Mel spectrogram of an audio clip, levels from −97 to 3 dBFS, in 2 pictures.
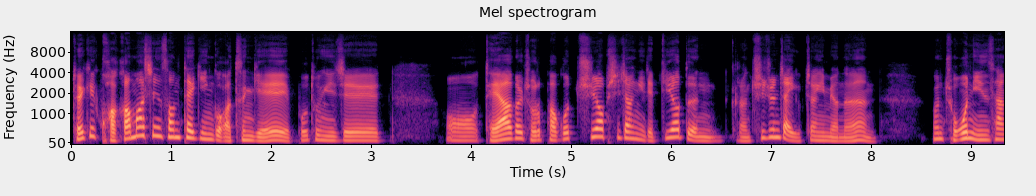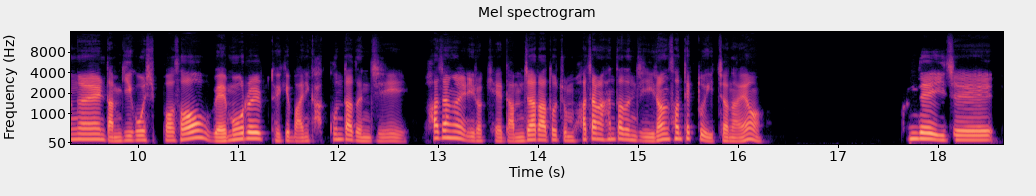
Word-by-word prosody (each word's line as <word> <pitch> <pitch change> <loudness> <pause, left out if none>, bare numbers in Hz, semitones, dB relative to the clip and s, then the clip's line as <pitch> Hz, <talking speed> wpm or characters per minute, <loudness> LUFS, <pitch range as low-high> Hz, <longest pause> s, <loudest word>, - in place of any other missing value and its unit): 되게 200 +10 +3
과감하신 280 +8 +4
선택인 225 -8 +2
것 - - +1
같은 140 +4 -2
게 130 0 +3
보통 145 +1 -5
이제 130 0 0 0.7
어 130 -1 -4
대학을 180 +9 +6
졸업하고 145 +3 -1
취업 250 +1 +1
시장에 210 -6 -1
이제 130 - -4
뛰어든 130 - -2
그런 120 -1 -8
취준자의 225 - 0
입장이면은 120 -1 -4 0.6
그런 185 0 -4
좋은 185 +4 +3
인상을 170 +2 0
남기고 140 +4 -2
싶어서 165 +10 +2
외모를 175 +11 +3
되게 120 +2 -6
많이 115 -1 -5
가꾼다든지 120 - -5 0.2
화장을 210 -5 +1
이렇게 120 -2 -6
남자라도 150 +8 +1
좀 130 -3 -8
화장을 170 0 0
한다든지 165 -8 -3
이런 150 +9 0
선택도 195 -2 -3
있잖아요. 115 0 -3 1.4
근데 190 -1 +3
이제 150 -1 0
150 Hz, 330 characters per minute, -23 LUFS, 125-185 Hz, 1.4 s, 대학을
